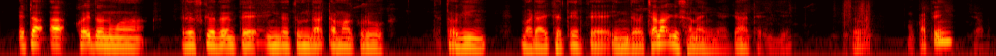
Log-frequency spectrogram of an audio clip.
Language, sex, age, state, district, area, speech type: Santali, male, 45-60, West Bengal, Malda, rural, spontaneous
